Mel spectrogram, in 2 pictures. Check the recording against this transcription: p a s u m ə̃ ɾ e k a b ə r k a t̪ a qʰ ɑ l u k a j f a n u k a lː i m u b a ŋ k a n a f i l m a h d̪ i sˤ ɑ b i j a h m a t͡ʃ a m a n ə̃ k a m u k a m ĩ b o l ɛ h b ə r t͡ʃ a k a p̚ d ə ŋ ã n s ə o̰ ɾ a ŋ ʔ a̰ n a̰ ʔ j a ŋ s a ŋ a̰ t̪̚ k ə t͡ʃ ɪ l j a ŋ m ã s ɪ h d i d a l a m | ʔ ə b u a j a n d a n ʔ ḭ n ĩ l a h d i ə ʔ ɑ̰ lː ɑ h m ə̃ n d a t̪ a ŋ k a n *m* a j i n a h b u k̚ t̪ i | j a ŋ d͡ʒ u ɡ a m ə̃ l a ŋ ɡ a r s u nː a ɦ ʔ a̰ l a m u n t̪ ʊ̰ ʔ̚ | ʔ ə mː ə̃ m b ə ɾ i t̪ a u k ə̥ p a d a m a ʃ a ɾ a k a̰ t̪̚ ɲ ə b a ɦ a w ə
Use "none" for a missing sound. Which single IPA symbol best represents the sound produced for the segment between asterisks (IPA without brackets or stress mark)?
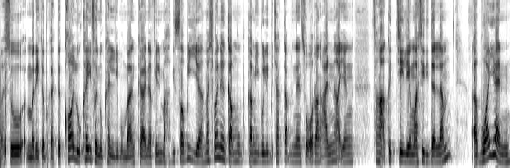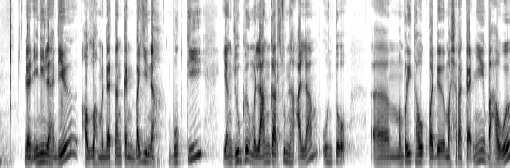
b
